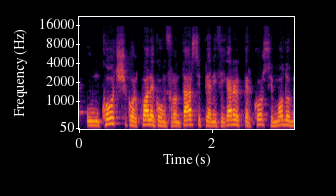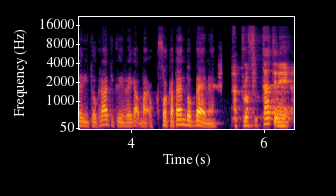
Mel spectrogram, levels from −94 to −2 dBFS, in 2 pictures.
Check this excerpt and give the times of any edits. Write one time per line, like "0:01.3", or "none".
0:05.5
